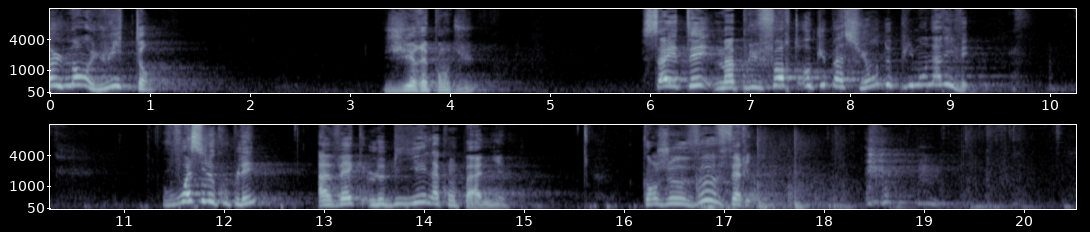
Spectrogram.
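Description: A man speaks with expression into a microphone in a large echoing hall.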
